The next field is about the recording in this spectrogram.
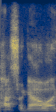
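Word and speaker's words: Hasegawa: Hasagawa, is that how you say it? Oh. Yeah, Hasagawa.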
